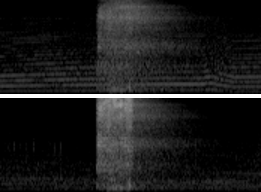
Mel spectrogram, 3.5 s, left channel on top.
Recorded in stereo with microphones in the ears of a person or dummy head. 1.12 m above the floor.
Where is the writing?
65° right (ahead or behind), 1.0 m.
